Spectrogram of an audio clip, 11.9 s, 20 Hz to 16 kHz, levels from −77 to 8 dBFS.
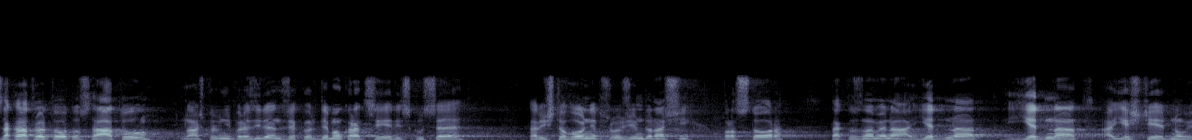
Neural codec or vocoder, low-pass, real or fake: none; 7.2 kHz; real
